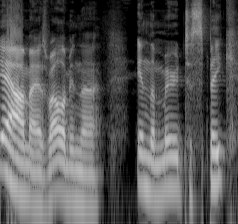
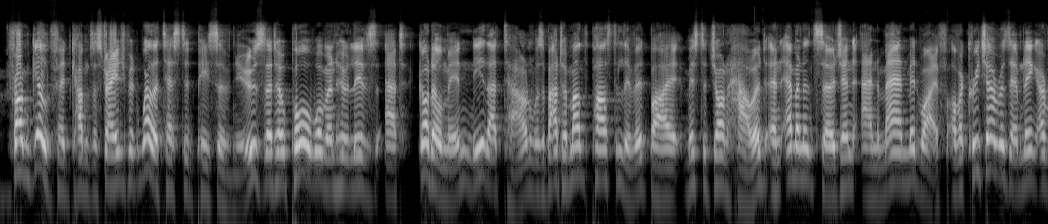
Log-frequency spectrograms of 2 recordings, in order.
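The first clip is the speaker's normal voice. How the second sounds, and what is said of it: Old-timey newsreader voice. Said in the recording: “my best old-timey news voice”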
